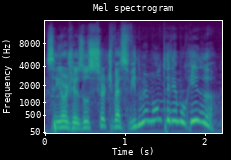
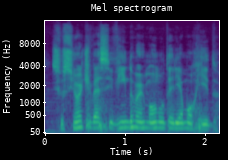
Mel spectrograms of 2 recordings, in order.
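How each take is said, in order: First: Voz subindo aguda, em lamento sentido; lamento choroso. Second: Said in the usual way. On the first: Shown as a demonstration. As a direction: diga como quem chora a perda, subindo no fim. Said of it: "Ela diz assim". (Maria aos pés de Jesus, lamentando chorosa) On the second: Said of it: "Maria diz isso de um jeito diferente".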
